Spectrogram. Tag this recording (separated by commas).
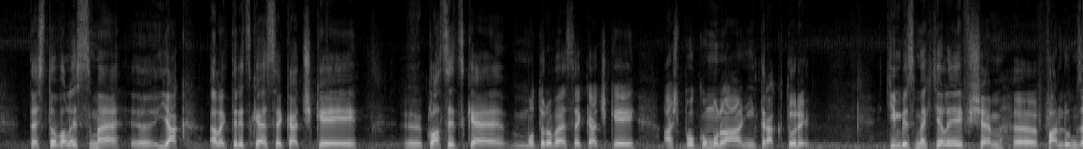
Speech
